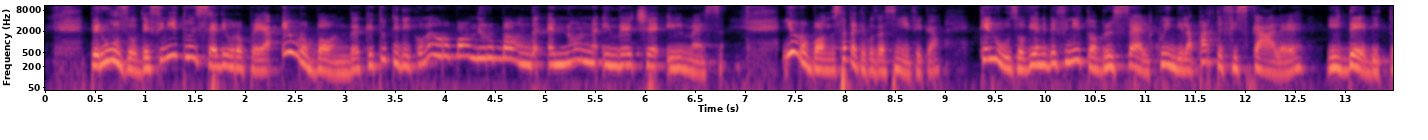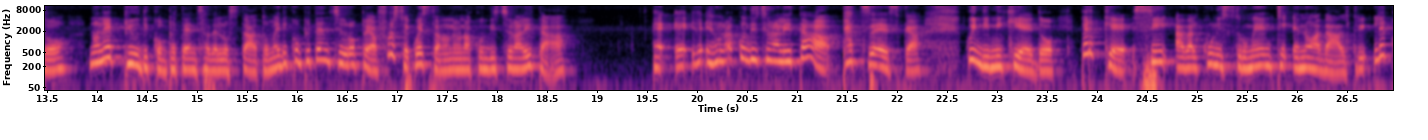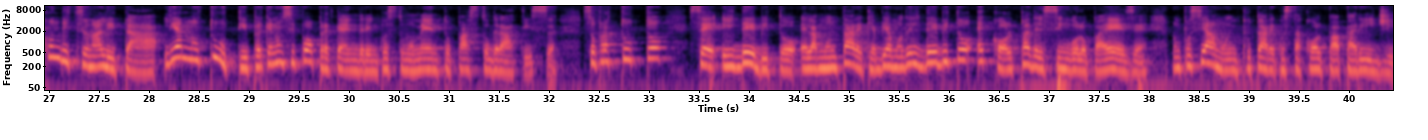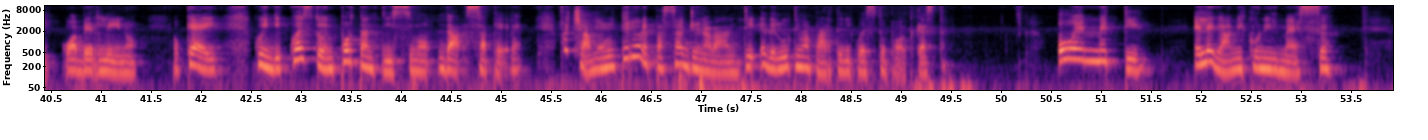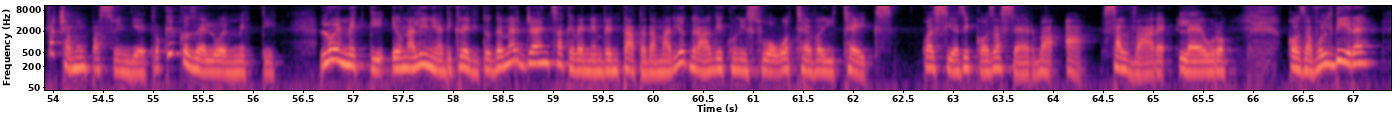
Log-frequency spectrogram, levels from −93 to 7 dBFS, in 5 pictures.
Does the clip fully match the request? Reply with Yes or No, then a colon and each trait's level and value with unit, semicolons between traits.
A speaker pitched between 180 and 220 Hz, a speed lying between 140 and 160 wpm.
Yes: medium, 185 Hz; average, 150 wpm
